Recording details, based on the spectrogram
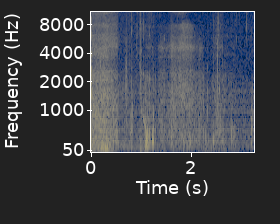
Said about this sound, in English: Sorry to any listener that has to listen to me chew now down the podcast.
